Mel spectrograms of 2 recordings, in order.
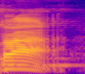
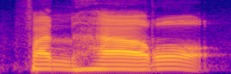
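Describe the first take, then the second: First: The vowel sounds light and open, like 'a'. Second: The vowel sounds full and rounded, like 'o'. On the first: The speaker calls it wrong. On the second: The speaker calls it right.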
